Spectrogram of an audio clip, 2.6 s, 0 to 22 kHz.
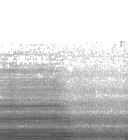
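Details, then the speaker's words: Anycubic i3 Mega 3D printer with motors running: loud steady electrical buzz and hard drone that softens when the platform or bottom is pressed; some part of the frame resonating, cause not found. Frame vibration buzz. "but something is vibrating if I am pressed on the platform or the bottom here yeah you can notice that the vibrating sound goes away so it is really loud I don't know something is making this entire thing vibrate"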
